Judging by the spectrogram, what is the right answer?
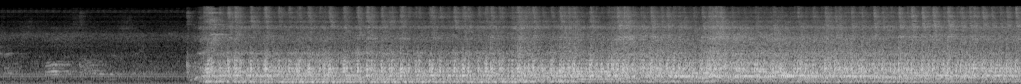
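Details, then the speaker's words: Polaris super mod flatland snowmobile project, started in the shop on mixed gas, which makes it very smoky. A quiet start, then a sudden loud, crackly, ringing two-stroke run holding steady and strong; sounds healthy. "Oh God the smell of 2-stroke in the afternoon that's like Cologne Oh the thing that sounds so good put all that smoke in the air that's the best part about a 2-stroke"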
